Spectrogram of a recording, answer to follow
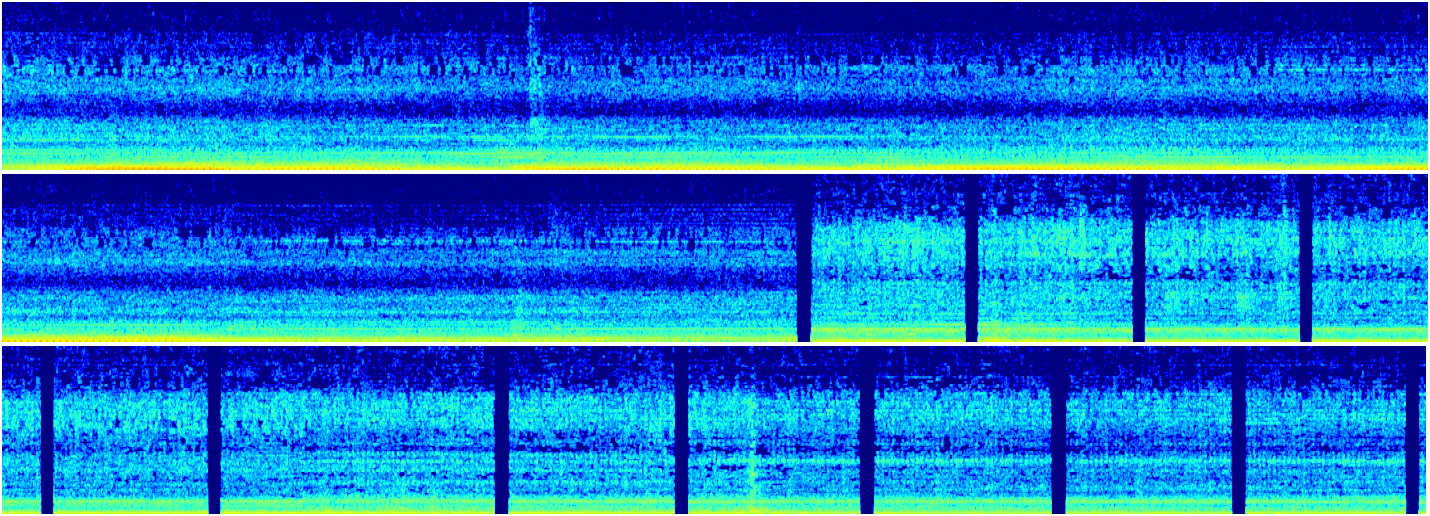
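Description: Hydraulic baler's electric motor and pump running with a loud low hum that swells and eases several times. After about seventeen seconds it gives way to a steadier motor hum, broken by brief gaps in the sound about every second and a half.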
